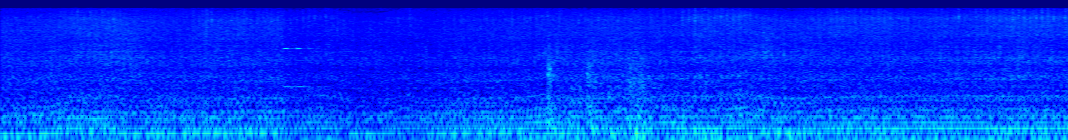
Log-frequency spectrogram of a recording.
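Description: A tank engine rumbles steadily as the tank drives over rough ground.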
